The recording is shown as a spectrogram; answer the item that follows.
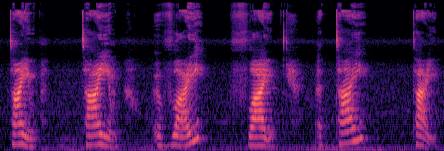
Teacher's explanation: The A is longer in duration and forms the nucleus of the diphthong, while I is shortened and unstressed.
